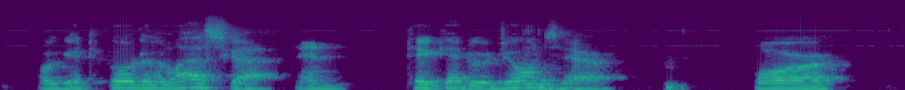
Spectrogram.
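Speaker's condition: ALS; ALS with throat onset

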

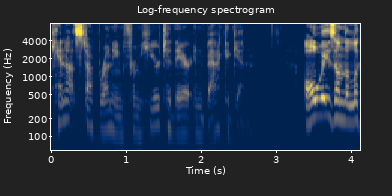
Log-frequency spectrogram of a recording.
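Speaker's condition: No condition

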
